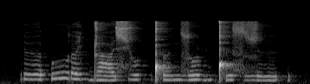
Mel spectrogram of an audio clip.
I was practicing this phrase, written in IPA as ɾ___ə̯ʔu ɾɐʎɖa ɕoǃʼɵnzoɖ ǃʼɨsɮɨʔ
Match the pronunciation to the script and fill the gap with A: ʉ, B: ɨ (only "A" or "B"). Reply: A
